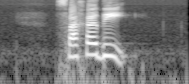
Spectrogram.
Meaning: 1. mud, mire, slush 2. bog, puddle
- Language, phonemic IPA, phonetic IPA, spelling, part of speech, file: Tamil, /tʃɐɡɐd̪iː/, [sɐɡɐd̪iː], சகதி, noun, Ta-சகதி.ogg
